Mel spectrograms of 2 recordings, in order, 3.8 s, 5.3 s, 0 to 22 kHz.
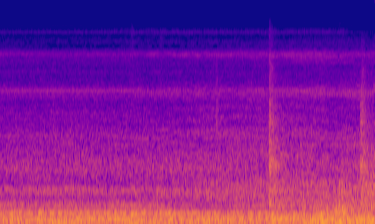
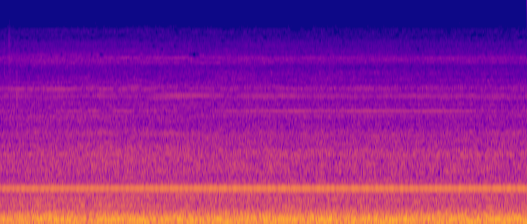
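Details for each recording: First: York packaged rooftop unit (furnace and AC) on a no-cooling service call: the thermostat is set to cool at 68, the contactor pulls in, and the evaporator fan motor runs with a low, steady rumble and no knock or squeal. The belt is a little wobbly but okay; normal running. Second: York packaged rooftop unit (two compressors, three contactors) serving 10-story building hallways, not cooling: steady fan hum over low rumble, no compressor start or contactor clack; compressors not running, apparently only the indoor fan. Cause not yet found.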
